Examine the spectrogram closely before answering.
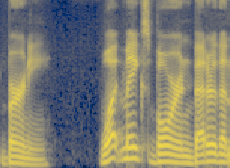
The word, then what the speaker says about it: Boerne: Boerne, pronounced Bernie.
